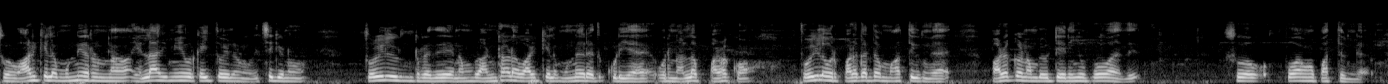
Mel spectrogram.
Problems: background sounds at intervals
